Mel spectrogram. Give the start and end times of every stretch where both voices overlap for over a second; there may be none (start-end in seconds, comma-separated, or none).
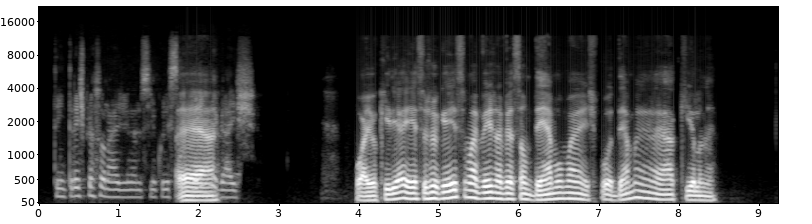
none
